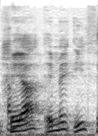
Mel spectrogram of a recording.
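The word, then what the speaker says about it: Gámiz: Gamiz con acento en la A, Sí, ¿no? G-A-M-I-Z.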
